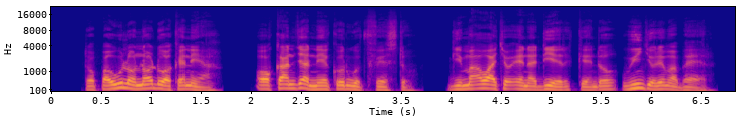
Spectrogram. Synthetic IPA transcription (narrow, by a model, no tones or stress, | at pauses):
tɔpaulonɔdwɔkɛnɪja | ɔkand͡ʒanekoɾwot̪festo | ɡɪmawat͡ʃɔɛnadjeɾkendowiɲd͡ʒoɾemabɛr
